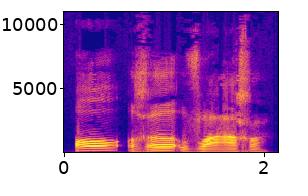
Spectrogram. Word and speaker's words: au revoir: AU dibaca O, OI dibaca OA. Berarti au revoir. Au revoir.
